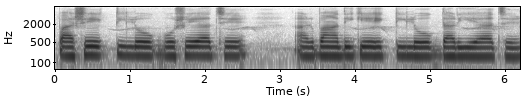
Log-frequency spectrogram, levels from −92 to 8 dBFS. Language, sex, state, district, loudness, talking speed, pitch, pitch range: Bengali, female, West Bengal, Jalpaiguri, -14 LUFS, 105 wpm, 170 Hz, 170-175 Hz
